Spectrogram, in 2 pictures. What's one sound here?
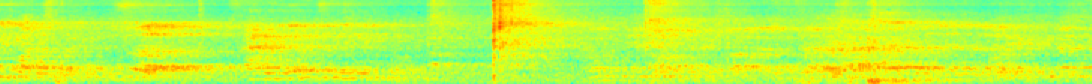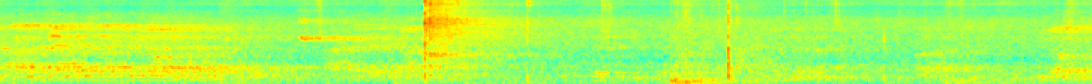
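A racket strikes a shuttlecock with sharp pops.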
